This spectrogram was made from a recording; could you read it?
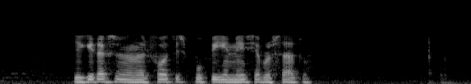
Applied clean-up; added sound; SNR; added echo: none; none; none; none.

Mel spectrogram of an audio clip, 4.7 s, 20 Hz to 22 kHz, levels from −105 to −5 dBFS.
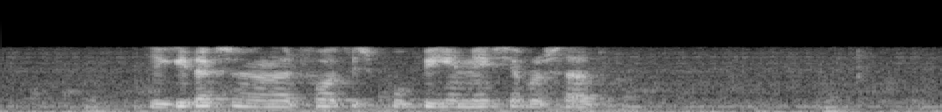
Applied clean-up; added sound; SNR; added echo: none; Engine; 12 dB; reverberation time 0.2 s.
